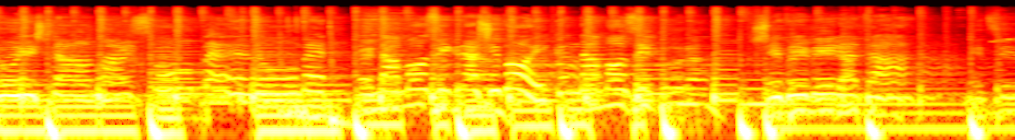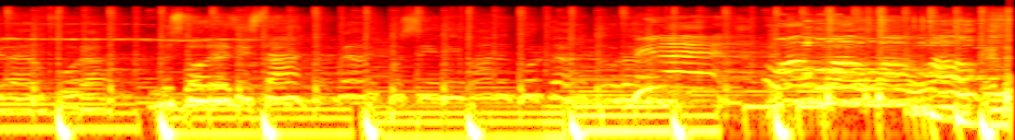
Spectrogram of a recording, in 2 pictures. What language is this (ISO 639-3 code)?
ron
